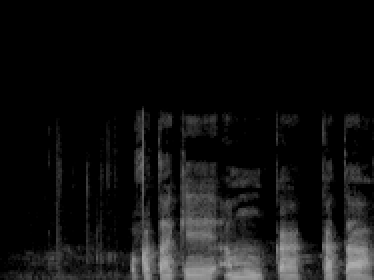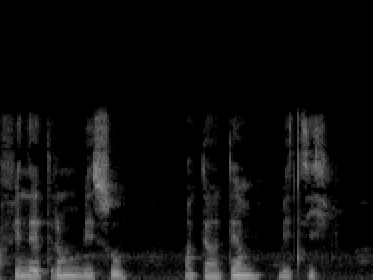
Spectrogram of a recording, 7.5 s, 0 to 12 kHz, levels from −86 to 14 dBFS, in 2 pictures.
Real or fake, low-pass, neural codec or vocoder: real; 7.2 kHz; none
